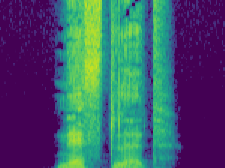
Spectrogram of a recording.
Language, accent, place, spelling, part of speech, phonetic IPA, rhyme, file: German, Germany, Berlin, nestlet, verb, [ˈnɛstlət], -ɛstlət, De-nestlet.ogg
- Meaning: second-person plural subjunctive I of nesteln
